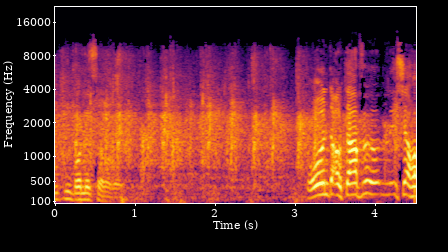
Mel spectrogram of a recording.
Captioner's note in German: Beifall CDU und BÜNDNIS 90/DIE GRÜNEN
